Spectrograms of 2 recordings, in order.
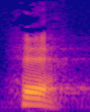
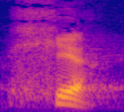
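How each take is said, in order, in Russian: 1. Первый согласный — мягкий, придыхательный звук. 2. Первый согласный — резкий, хриплый гортанный звук. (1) "Произносится как придыхание" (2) "я не говорю ее как хе. Я не говорю х, как слово хлеб в русском языке"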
